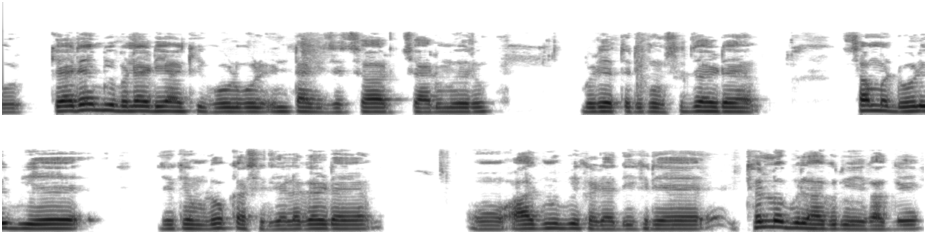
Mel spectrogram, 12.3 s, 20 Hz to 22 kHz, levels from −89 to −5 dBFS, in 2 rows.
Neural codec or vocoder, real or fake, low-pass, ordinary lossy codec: none; real; 7.2 kHz; none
